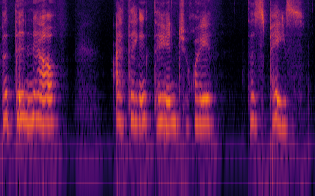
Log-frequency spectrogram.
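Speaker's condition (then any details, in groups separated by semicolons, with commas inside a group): Brain injury; caused by brain aneurysm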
